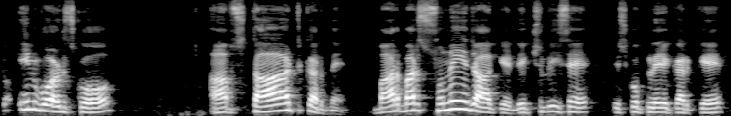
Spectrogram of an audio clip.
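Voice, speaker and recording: Man, pronunciation teacher, fairly high voice, slow patient repetition, stretched stressed syllables. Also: animated. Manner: repeats each word slowly, stretching out stressed syllables; explains patiently and step by step. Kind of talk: spoken lesson.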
